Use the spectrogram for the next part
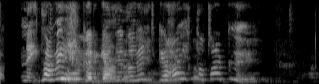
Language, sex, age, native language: Icelandic, male, 9, Icelandic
